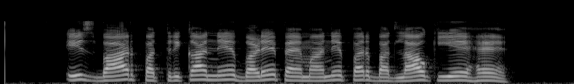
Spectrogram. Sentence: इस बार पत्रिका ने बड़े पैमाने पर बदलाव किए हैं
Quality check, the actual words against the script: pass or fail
pass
